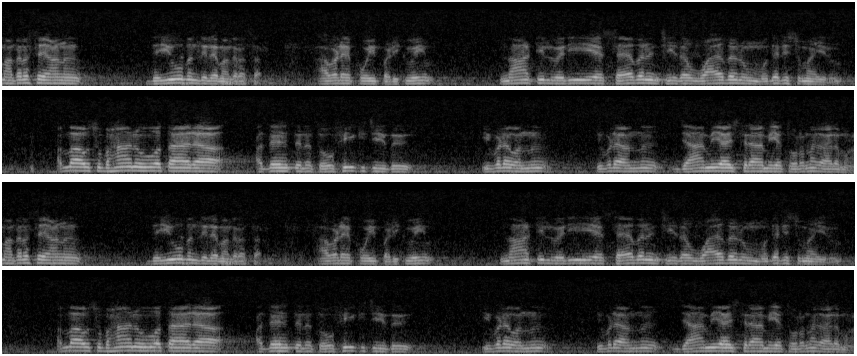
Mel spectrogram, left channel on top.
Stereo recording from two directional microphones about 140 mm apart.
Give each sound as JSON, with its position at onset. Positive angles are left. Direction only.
{"t": 0.0, "sound": "a man's voice", "side_deg": 35}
